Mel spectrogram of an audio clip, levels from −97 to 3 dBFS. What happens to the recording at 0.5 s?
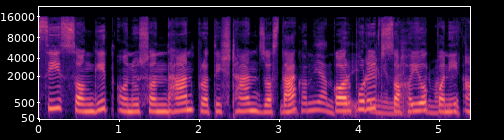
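Nothing goes wrong at 0.5 s; the audio is intact at that moment.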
